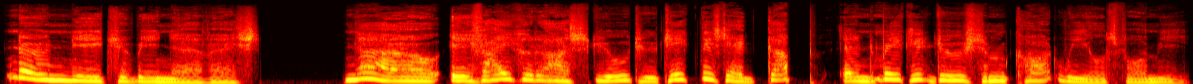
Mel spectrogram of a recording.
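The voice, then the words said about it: Quavery old man's voice. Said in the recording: “in his quavery old voice”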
